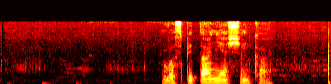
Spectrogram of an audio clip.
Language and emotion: Russian, neutral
